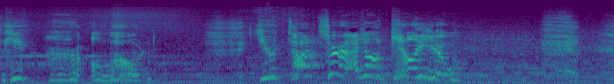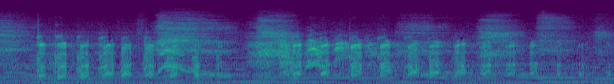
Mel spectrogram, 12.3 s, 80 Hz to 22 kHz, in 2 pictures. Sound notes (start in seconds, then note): 1.4 dramatic music; 4.7 dramatic music; 6.4 kidnapper laughing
